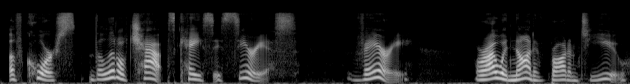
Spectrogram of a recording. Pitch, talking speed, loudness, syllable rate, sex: 230 Hz, 150 wpm, -20 LUFS, 4.4 syllables/s, female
